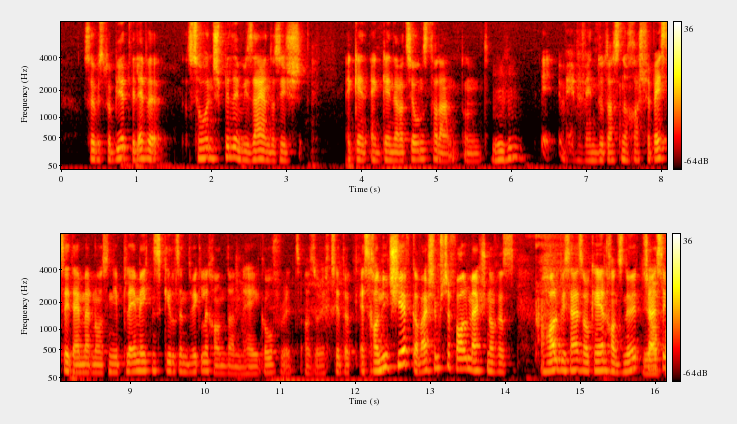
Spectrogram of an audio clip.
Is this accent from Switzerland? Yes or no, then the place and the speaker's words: yes; Switzerland; Ja, wir sind Schweizer Podcast-Moderator.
